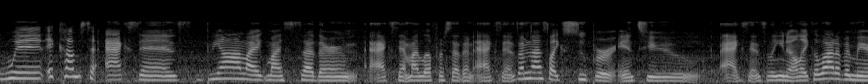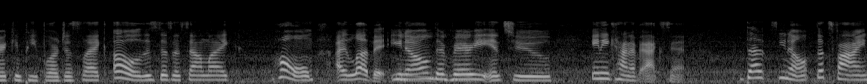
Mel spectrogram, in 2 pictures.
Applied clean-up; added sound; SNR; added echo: none; Mechanisms; 17 dB; none.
